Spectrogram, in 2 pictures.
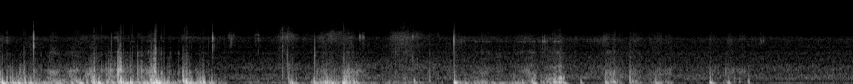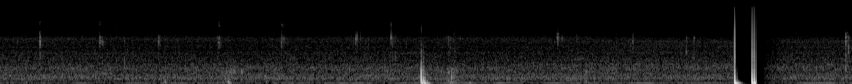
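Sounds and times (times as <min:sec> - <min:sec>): person chewing fried food: 0:00.1 - 0:08.0, 0:08.7 - 0:15.7
wet mouth clicks: 0:08.9 - 0:13.3.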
